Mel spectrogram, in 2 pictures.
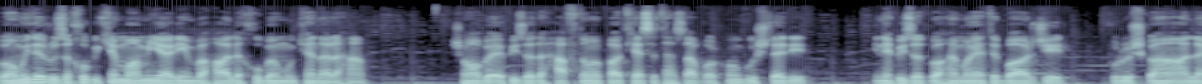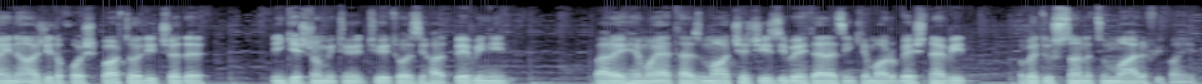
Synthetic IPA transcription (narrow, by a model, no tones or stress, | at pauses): b̥eomiːd̪eɾuːze̞xuːbiːcʰe̞mɒːmiːjɒːɾiːmvæɦɒːle̞xuːbe̞muncʰe̞nɒːɾeɦæm | ʃo̞mɒːbe̞epiːzoːd̪ehæft̪ʰo̞me̞pʰɒːd̪̥cʰæst̪et̪ʰæsævːo̞ɾkʰonɡuːʃd̪ɒːd̪iːd̪̥̚ | iːne̞piːzod̪̚bɒːɦe̞mɒːjæt̪ʰe̞bɒːɾd͡ʒiːlfuɾuːʃɡ̥ɒːheɒnlɒːjnɒːd͡ʒiloxoʃc̚bɒːɾt̪ʰoːliːd̪̥ʃo̞d̪e̞ | liŋceʃɾomiːt̪ʰuniːd̪t̪ʰuːje̞t̪ʰoːziːɦɒːt̪̚be̞biːniːd̪̥̚ | b̥æɾɒːjeɦe̞mɒːjæt̪ʰæzmɒːt͡ʃʰe̞t͡ʃʰiːziːbe̞ht̪ʰæɾæziːncʰe̞mɒːɾobe̞ʃnæviːd̪̚ | væːbe̞d̪uːst̪ɒːnet̪ʰunmoærːefiːkʰo̞nḭːd̪̥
